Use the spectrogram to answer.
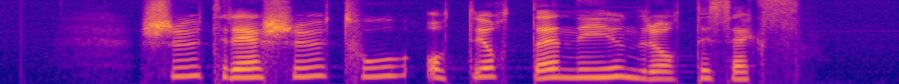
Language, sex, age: Norwegian, female, 29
